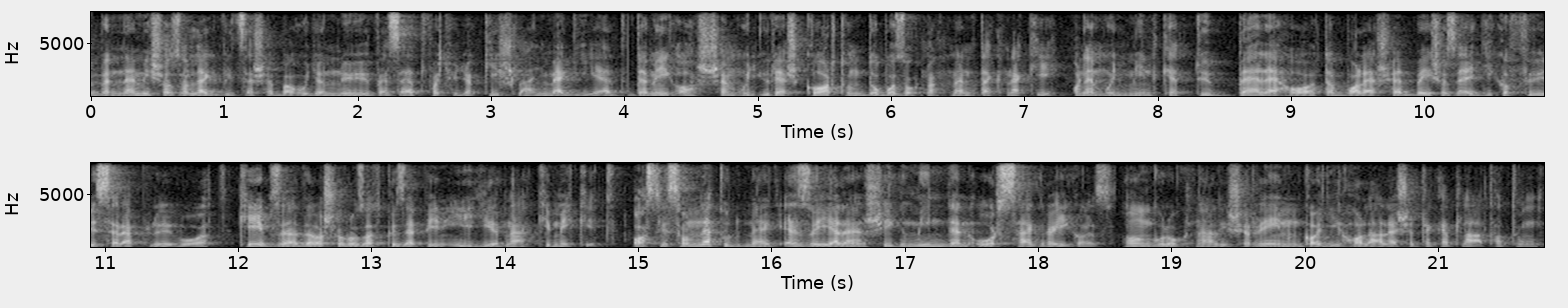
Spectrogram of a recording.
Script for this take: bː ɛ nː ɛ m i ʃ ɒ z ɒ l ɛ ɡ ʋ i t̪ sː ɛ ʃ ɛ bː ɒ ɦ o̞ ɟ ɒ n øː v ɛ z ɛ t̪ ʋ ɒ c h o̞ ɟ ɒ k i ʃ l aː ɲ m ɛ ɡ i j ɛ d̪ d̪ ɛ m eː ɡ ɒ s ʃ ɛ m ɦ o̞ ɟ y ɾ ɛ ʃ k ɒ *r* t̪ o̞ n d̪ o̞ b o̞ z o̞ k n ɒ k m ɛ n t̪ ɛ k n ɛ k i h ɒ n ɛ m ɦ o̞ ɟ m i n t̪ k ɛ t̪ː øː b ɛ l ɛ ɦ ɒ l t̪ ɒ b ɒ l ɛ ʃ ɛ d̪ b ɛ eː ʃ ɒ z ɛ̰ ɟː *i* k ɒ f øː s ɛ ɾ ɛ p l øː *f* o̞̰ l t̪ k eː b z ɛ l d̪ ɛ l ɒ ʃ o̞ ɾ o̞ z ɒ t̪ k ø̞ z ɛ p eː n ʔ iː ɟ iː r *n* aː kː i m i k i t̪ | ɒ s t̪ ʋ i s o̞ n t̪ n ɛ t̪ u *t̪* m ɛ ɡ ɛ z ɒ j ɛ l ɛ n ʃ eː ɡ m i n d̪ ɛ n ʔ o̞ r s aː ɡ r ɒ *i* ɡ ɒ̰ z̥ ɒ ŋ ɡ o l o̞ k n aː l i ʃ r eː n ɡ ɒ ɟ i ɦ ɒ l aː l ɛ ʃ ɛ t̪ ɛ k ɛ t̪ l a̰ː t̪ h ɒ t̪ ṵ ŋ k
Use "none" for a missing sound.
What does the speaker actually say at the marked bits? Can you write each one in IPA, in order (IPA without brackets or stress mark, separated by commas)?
r, i, v, n, d̪, i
